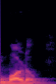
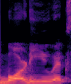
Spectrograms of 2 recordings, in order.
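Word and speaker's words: Bordeaux: Okay, बॉर्डो, तो ये पूरा स्पेलिंग ऐसे बॉर्ड यूएक्स ऐसे कुछ मत पढ़ना, ये सिर्फ बॉर्डो मिक्सचर है, बॉर्डो DAU।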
